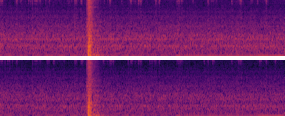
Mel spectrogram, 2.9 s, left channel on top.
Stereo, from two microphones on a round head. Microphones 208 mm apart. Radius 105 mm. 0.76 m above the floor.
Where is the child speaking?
No child speaking in this recording.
